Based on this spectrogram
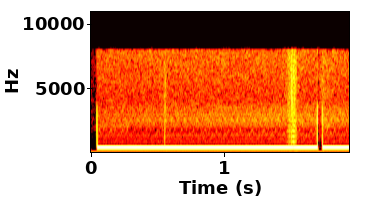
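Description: A telephone line tone while someone is called again: a steady, loud, single-pitch hum held throughout, with a few faint clicks and a brief dropout near the end.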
